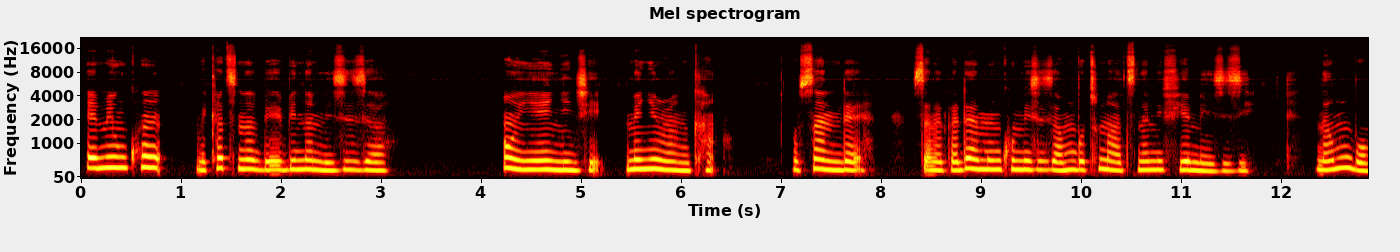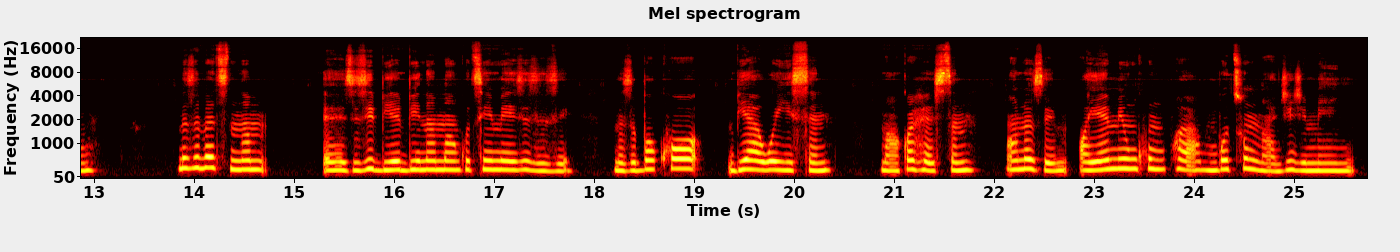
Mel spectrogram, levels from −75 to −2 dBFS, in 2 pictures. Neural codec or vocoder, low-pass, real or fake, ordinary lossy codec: none; 19.8 kHz; real; none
